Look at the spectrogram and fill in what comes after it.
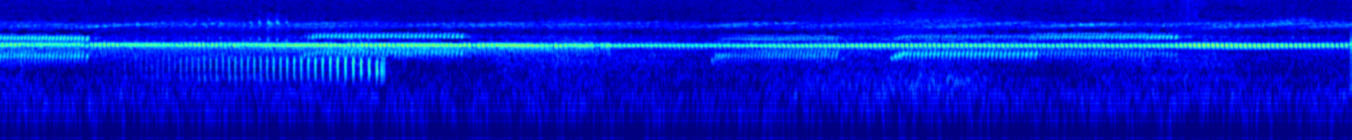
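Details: Frogs heard in the St. Olaf College Natural Lands: a thin steady trill carries on beneath shorter buzzy bursts at several pitches, with faint rising notes above and some background hiss.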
